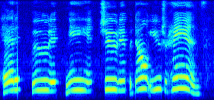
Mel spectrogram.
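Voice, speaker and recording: A woman's voice: sits high, slow pace, warm tone, lo-fi sound, pitched above the performer's own voice. A woman voicing an eager, scatterbrained young boy frog from a storybook, exclaiming and chanting in singsong. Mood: singsong glee.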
